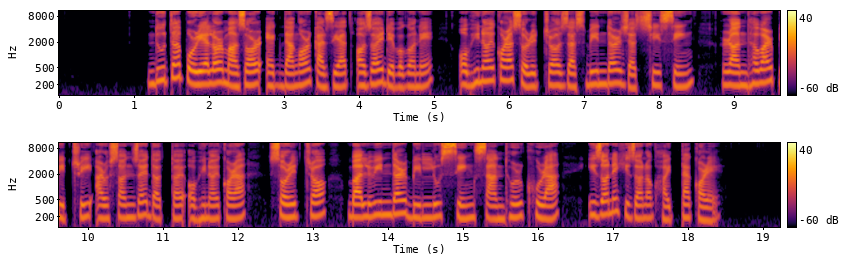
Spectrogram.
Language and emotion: Assamese, neutral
